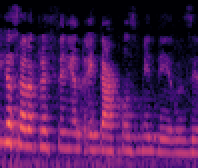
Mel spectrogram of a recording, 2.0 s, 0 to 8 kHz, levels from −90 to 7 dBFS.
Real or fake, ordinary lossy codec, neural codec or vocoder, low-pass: fake; MP3, 32 kbps; codec, 16 kHz, 4 kbps, X-Codec, HuBERT features, trained on LibriSpeech; 7.2 kHz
